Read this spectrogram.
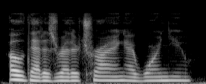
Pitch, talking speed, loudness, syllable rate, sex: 180 Hz, 230 wpm, -19 LUFS, 5.1 syllables/s, female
